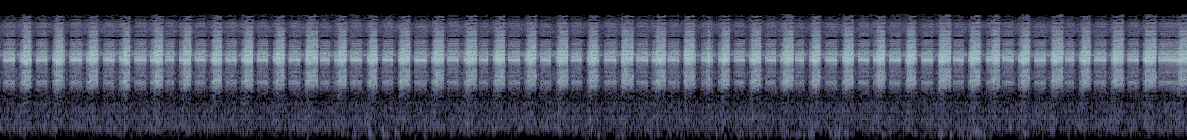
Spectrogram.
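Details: Cicadas in Dalmatia, Croatia, in summer heat, recorded on a compact camera: incessant high-pitched rasping chirrup pulsing about three times per second, unbroken from start to finish.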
